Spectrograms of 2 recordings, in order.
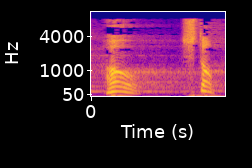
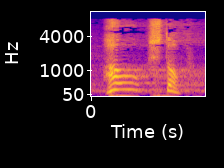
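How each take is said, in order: First: A lightly voiced heavier teacher's voice; a hint of an adult stepping in firmly. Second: Raised, higher call to stop; a child bravely shouting stop; firm call to stop. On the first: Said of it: "een zwaardere stem achter je zegt". (iets zwaardere stem van de meester, rustig maar beslist) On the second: Acted. Child finally speaks up in fight. (kind roept luid en hoog: stop)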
